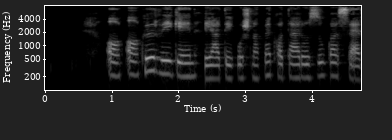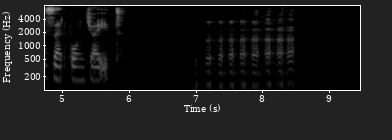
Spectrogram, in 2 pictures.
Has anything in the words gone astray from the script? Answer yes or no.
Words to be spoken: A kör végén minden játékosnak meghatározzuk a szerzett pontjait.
yes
